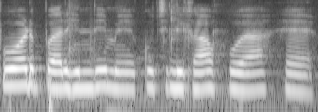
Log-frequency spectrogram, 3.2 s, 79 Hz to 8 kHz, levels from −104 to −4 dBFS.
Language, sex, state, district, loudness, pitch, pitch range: Hindi, female, Uttar Pradesh, Saharanpur, -15 LUFS, 210 Hz, 200-220 Hz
